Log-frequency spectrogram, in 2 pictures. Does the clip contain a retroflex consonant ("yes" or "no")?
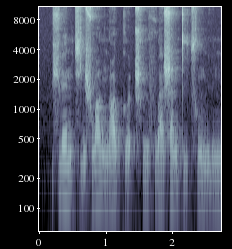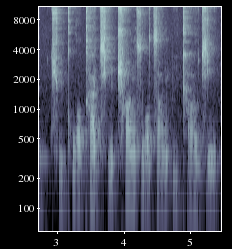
yes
